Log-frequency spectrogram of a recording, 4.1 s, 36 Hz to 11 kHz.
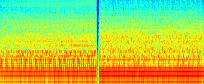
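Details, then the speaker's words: Old backhoe sat at least 5 years, started on starting fluid after cranking: fires right up and settles to a steady, even, low smooth idle with no knocks or misses; normal idle. "Hey! Some signs of life. Nice! When I first sprayed that fluid in, got that first little crank to go over, then sprayed a little bit more, man, it fired right up."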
